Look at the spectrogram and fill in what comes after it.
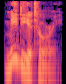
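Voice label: "mediatory", English, British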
